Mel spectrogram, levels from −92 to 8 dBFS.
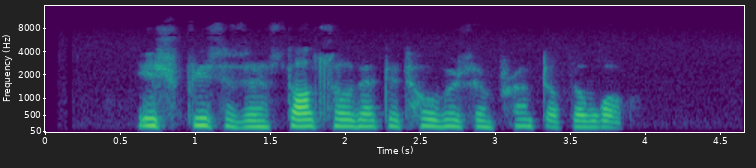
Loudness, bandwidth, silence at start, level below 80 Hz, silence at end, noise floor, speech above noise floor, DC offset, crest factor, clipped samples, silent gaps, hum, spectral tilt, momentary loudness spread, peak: -25 LUFS; 8.8 kHz; 0.6 s; -76 dBFS; 0.85 s; -69 dBFS; 45 dB; under 0.1%; 18 dB; under 0.1%; none; none; -8.5 dB/octave; 11 LU; -8 dBFS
